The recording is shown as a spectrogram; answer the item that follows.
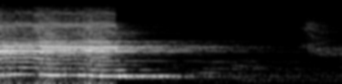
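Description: A man's voice chanting a long held note of a prayer line through a microphone, the pitch wavering in vibrato. It stops just under a second in and trails away in echo.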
